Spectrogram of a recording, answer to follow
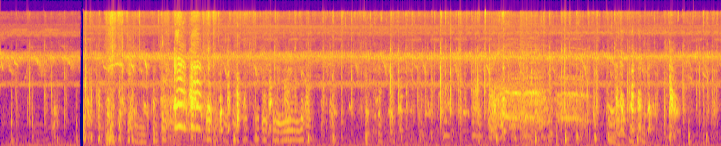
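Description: A flock of hens and roosters clucking and calling as they feed, with many short clicks in between. It grows louder a little over a second in, and the loudest call comes at about two and a half to three seconds.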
